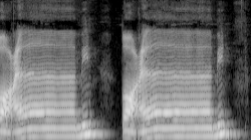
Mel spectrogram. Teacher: ये जो आइन है इसको हम बीच हलक से हलक के दरमियान से अदा करेंगे और इसको हम खींचेंगे, एक अलिफ के बराबर खींचेंगे, क्योंकि इसके साथ अलिफ मद्दा है।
